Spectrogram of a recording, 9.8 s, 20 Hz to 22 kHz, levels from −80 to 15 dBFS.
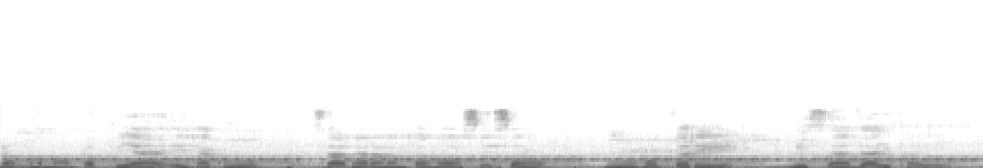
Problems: none marked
